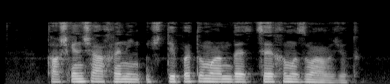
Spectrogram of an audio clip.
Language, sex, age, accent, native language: Uzbek, male, 12-17, Samarqand, Uzbek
